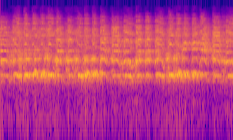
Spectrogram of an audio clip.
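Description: Two laughing kookaburras call together in a loud, continuous, harsh cackling chorus, rough and rapidly repeated, with no pauses across the stretch.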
